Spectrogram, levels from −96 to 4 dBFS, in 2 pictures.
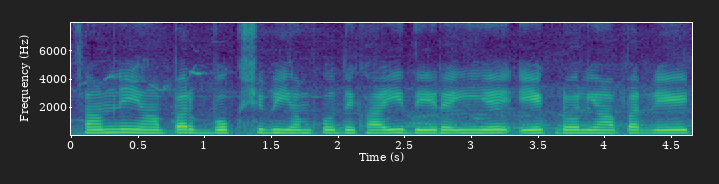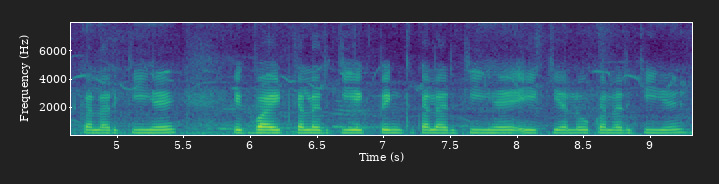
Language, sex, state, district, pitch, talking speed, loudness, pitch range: Hindi, male, Bihar, Saran, 200 Hz, 210 wpm, -22 LUFS, 195-205 Hz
